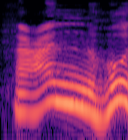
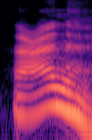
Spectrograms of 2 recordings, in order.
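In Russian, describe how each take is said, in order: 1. Перед следующим словом конечная гласная сохраняется. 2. При остановке конечная гласная отбрасывается. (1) "А если при слитном чтении не останавливаемся" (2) "Если применяем тематическую остановку, то огласовка дамма аннулируется. И получается ан"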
